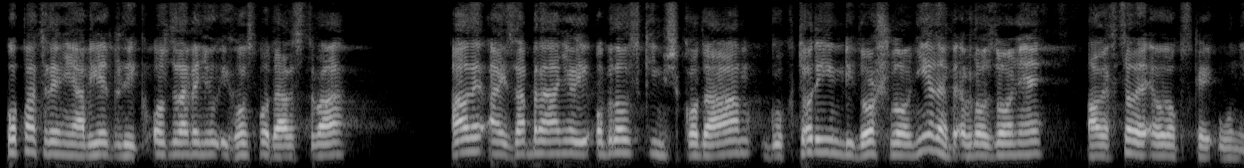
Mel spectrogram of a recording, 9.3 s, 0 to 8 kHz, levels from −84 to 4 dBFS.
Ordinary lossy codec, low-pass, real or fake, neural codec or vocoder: none; none; fake; codec, 16 kHz, 4 kbps, FreqCodec, smaller model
